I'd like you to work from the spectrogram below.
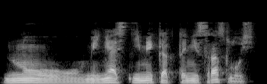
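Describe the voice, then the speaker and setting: Sulky, clumsy storybook dragon, as a male narrator voices him; low husky drawl, dull dry sound. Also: steady tone, darkish tone. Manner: sulky, drawn-out.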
